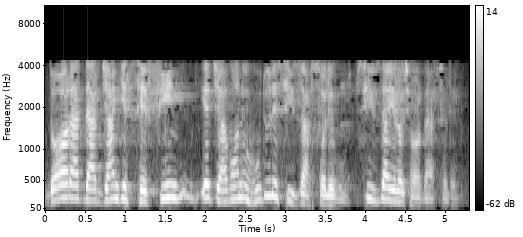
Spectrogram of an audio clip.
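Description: A man's voice: high voice, expressive. Fervent male preacher, tinny sound. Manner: dramatic storytelling, voice rising in heated passages. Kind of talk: sermon. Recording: tinny phone-like sound with faint hiss.

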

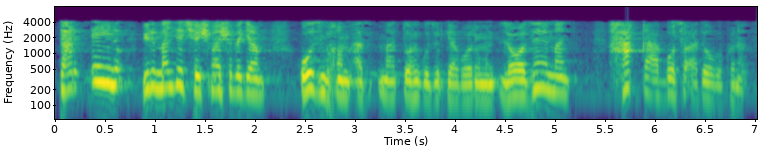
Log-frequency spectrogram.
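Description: A man's voice: on the high side, animated. Fervent male preacher, tinny sound. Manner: dramatic storytelling, voice rising in heated passages. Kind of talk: sermon. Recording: tinny phone-like sound with faint hiss.

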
